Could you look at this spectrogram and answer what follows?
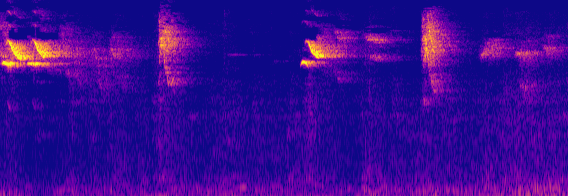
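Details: Double-collared seedeater of the tournament type giving short bright whistled song bursts, each opening with quick sharp notes and ending in a rasping sweep, repeated about every one and a half seconds.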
